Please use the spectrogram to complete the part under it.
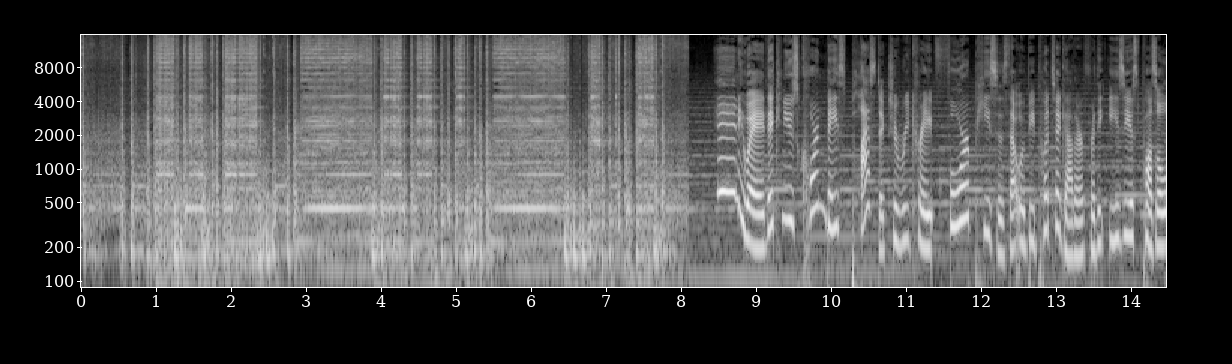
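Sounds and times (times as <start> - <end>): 
old dot-matrix printer printing: 0.0 - 8.1
speech: 8.9 - 14.4.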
